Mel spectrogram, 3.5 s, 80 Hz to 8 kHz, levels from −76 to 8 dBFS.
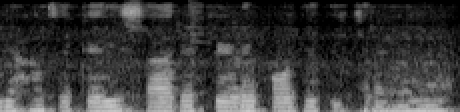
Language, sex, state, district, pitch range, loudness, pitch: Hindi, male, Arunachal Pradesh, Lower Dibang Valley, 120-130 Hz, -18 LUFS, 125 Hz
